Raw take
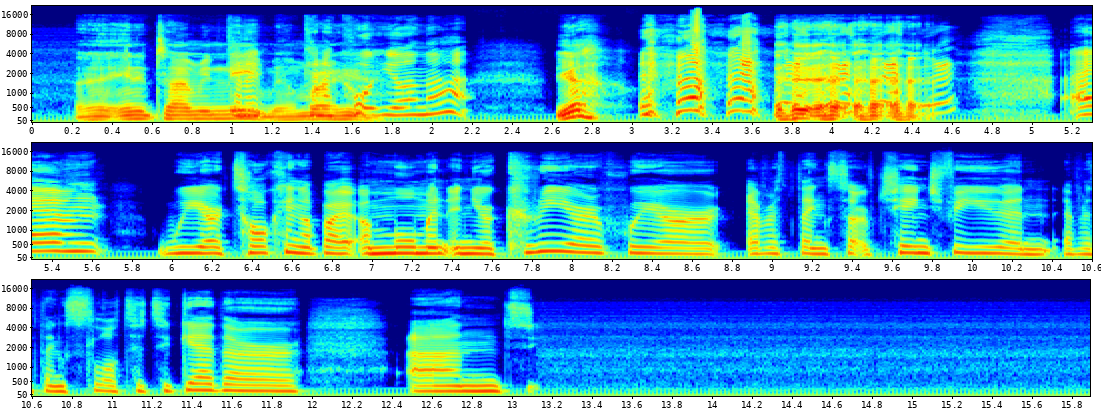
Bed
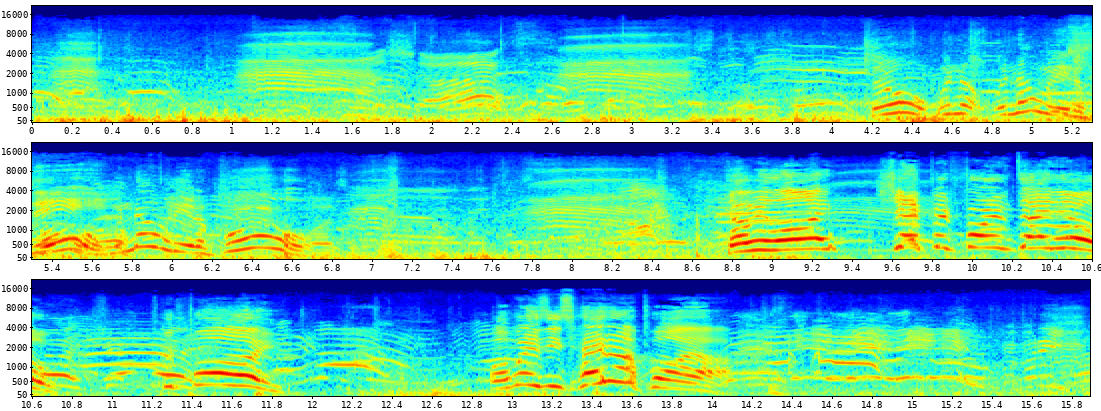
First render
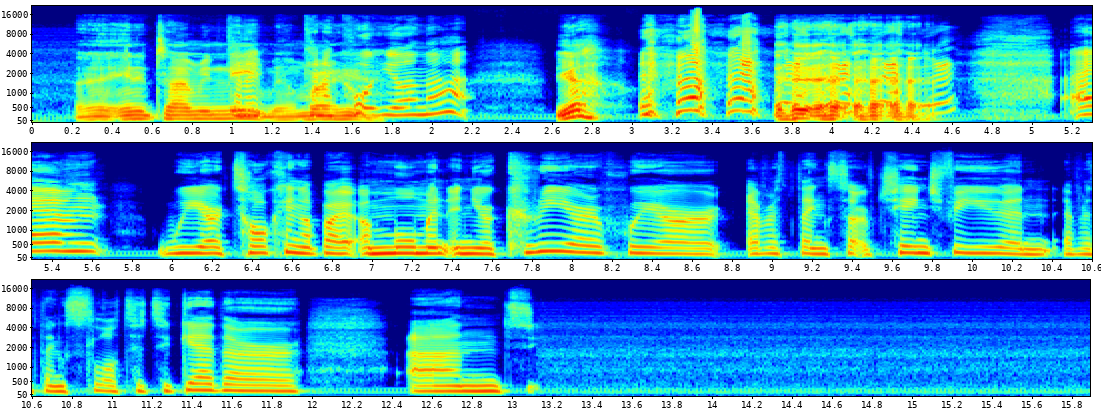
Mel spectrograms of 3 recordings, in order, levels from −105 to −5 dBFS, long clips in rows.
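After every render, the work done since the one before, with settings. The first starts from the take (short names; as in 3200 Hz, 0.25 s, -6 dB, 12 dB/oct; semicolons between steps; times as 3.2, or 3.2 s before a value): de-hum 50 Hz, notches 2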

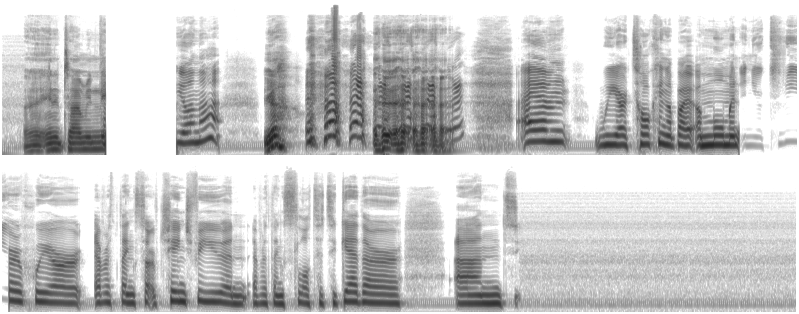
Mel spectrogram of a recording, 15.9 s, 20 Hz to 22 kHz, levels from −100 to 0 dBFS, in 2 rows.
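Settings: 1.03–1.74 mute; 2.63–3.39 doubler 17 ms -4 dB; 7.36–8.02 inverse Chebyshev high-pass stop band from 1900 Hz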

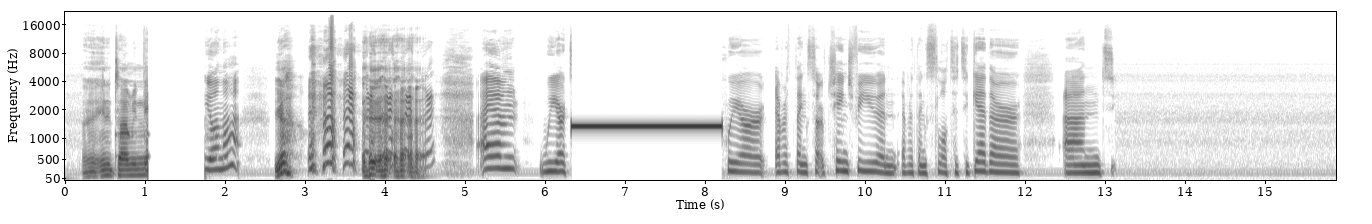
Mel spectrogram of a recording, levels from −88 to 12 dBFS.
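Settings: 0.6–2.03 small resonant body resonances 570/1100 Hz, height 15 dB; 6.32–8.21 bleep 1340 Hz -10.5 dBFS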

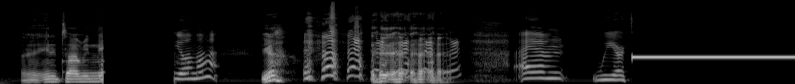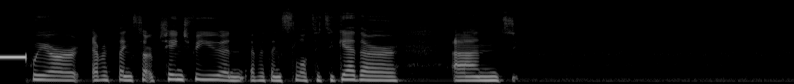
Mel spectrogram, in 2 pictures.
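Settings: gain -6.5 dB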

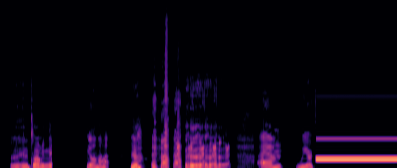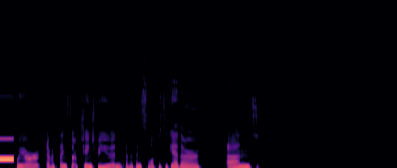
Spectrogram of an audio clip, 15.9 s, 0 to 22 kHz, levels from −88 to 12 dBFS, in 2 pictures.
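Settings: sample leveller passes 1; spectral expander 1.5:1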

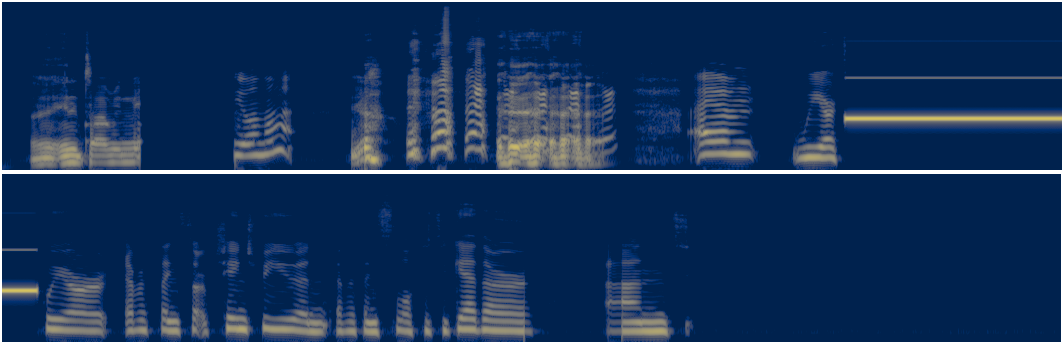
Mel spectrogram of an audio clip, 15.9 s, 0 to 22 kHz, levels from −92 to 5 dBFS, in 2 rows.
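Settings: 0.64–2.72 compressor 5:1, threshold -35 dBFS; 4.38–6.09 air absorption 100 m; 11.86–12.6 compressor 8:1, threshold -49 dBFS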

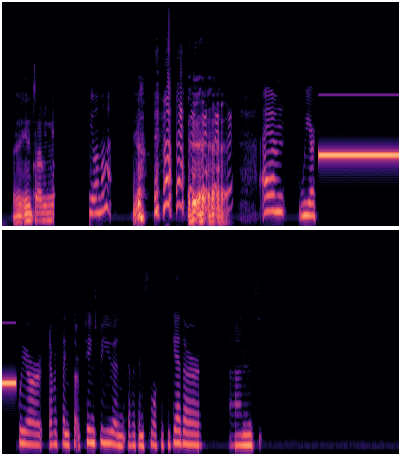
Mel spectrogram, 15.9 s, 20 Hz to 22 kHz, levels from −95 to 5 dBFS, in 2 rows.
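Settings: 11.96–12.75 spectral gain 330–3200 Hz -14 dB; tilt shelf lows +9.5 dB, about 1300 Hz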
